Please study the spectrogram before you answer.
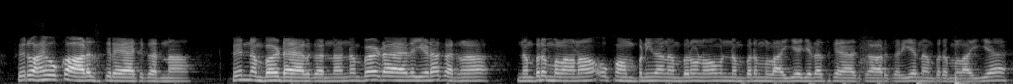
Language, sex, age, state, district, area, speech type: Dogri, male, 30-45, Jammu and Kashmir, Samba, rural, spontaneous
